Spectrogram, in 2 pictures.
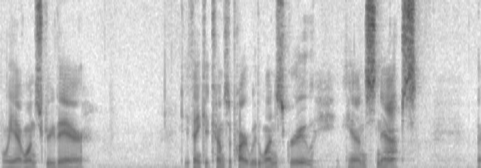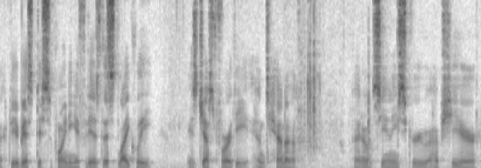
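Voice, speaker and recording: A man giving casual, unscripted commentary on a hands-on repair, halting and musing to himself as he works. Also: on the low side, steady tone. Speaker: host of a hobby radio repair video. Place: at a desk, indoors. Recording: clear background noise, handling clicks.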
